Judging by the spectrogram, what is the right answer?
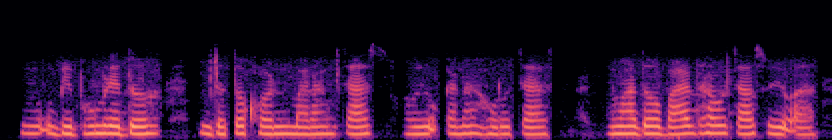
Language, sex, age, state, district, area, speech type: Santali, female, 30-45, West Bengal, Birbhum, rural, spontaneous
